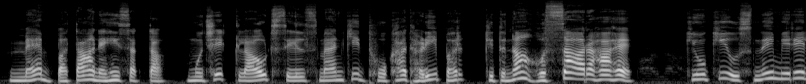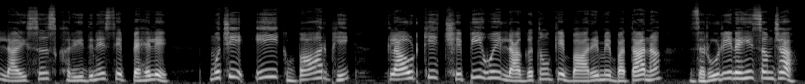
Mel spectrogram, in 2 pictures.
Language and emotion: Hindi, angry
